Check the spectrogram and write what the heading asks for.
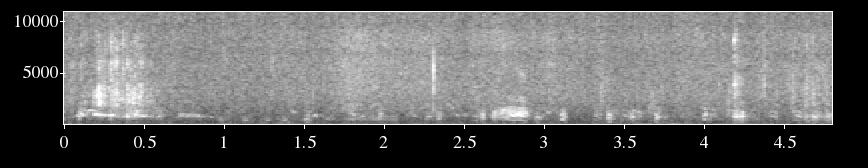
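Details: Chickens clucking, short throaty notes in loose bursts over a steady background hiss, with one louder cluster near the third second and another toward the end.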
